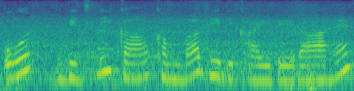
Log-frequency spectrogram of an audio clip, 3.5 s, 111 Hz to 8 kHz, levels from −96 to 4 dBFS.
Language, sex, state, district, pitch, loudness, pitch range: Hindi, female, Punjab, Pathankot, 210 Hz, -16 LUFS, 200-260 Hz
